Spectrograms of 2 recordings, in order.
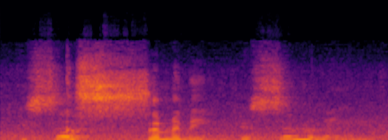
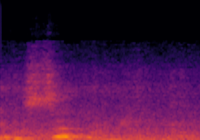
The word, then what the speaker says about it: Gethsemane: And then you'll see Jesus in the Garden of Gethsemane. I always pronounce that wrong. I always keep wanting to say Gethsemane.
